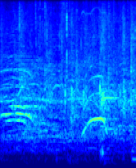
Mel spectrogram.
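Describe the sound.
A round of applause from a crowd for a girl who has just been rewarded, steady clapping mixed with voices and a couple of rising whistles or whoops, held at an even, moderate loudness for about two seconds.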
